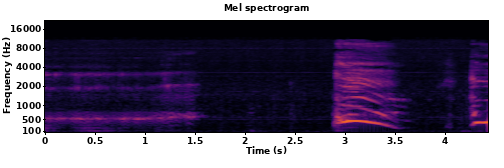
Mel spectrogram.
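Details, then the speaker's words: Series of loud voluntary burps: a long, low, rumbling burp, then a loud, tonal belch falling in pitch and a second one starting. "Okay, okay, okay. You're going to hear the loudest fart ever. I mean the burp ever."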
